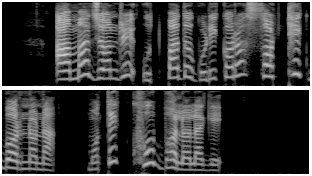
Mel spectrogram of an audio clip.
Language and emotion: Odia, surprised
